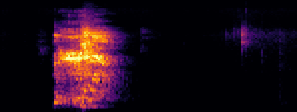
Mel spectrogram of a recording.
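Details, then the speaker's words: Man who has been sneezing non-stop all day since the morning: a single loud, explosive sneeze followed by a soft breath and faint sniff; sneeze. "I've been sneezing all day and I thought hey I would take a video of it because it's like non-stop"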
